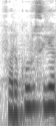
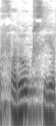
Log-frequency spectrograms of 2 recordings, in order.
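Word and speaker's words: फ़र्रुख़सियर: इसको जब प्रोनाउंसिएट करते हैं तो कभी कभी फरखुर सियर होता है या फरूख सियर होता है। ठीक है, थोड़ा सा डिफरेंस हो जाता है बोलने में।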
